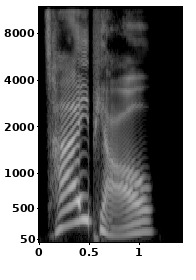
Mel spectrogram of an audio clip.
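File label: "彩票", Mandarin Chinese; HSK; HSK6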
